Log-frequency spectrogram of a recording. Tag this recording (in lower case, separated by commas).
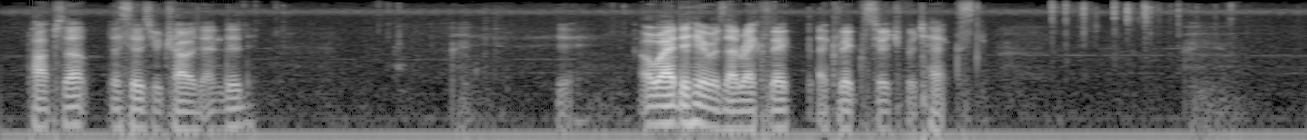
speech, computer keyboard, typing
